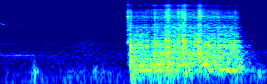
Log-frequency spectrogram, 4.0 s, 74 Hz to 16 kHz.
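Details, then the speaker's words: 1963 Ford Thunderbird, 390 four-barrel, cold start after about 3 years sitting, carb primed with poured fuel: about 1.5 s of steady cranking with no firing; cranks but won't start, owner suspects it needs more gas down the carb. "Maybe she needs a little more gas down the old carb there."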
